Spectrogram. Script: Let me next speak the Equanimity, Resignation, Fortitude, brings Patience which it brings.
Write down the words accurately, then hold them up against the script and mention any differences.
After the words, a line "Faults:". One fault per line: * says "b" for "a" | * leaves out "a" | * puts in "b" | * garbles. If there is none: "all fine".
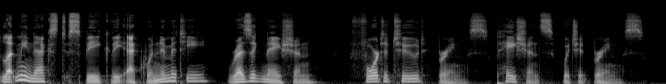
Let me next speak the Equanimity, Resignation, Fortitude, brings Patience which it brings.
Faults:
all fine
